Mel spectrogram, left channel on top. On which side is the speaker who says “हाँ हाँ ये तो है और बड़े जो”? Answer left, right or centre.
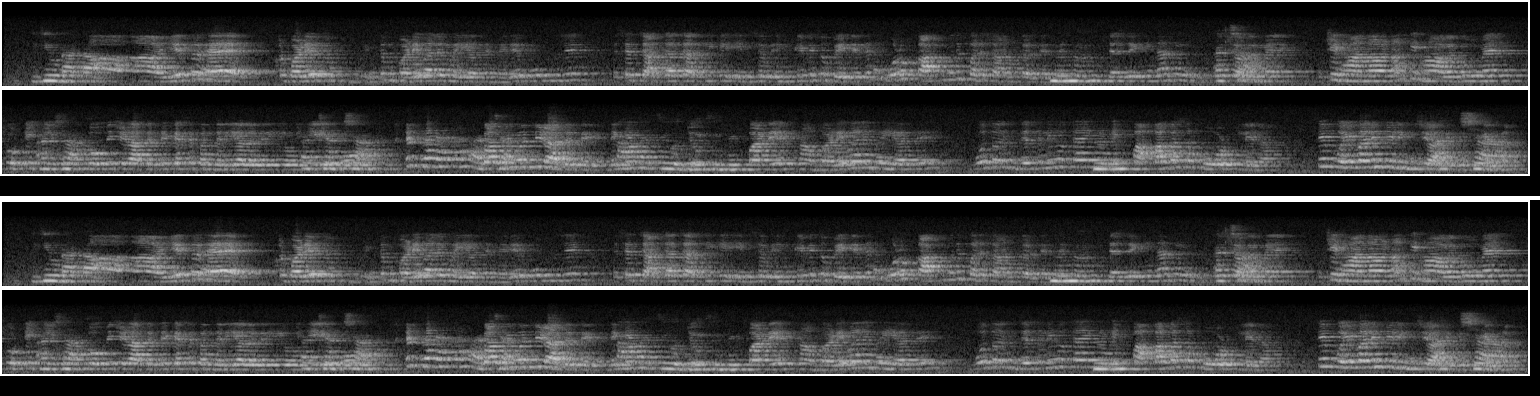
Left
